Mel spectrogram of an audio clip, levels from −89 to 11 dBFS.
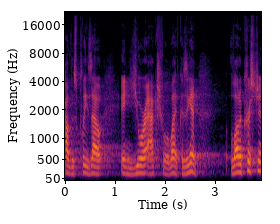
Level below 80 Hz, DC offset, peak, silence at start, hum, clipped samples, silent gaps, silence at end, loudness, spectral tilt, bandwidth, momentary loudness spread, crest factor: under -90 dBFS; under 0.1%; -6 dBFS; 0 s; none; under 0.1%; none; 0 s; -24 LUFS; -4.5 dB/octave; over 20 kHz; 10 LU; 18 dB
